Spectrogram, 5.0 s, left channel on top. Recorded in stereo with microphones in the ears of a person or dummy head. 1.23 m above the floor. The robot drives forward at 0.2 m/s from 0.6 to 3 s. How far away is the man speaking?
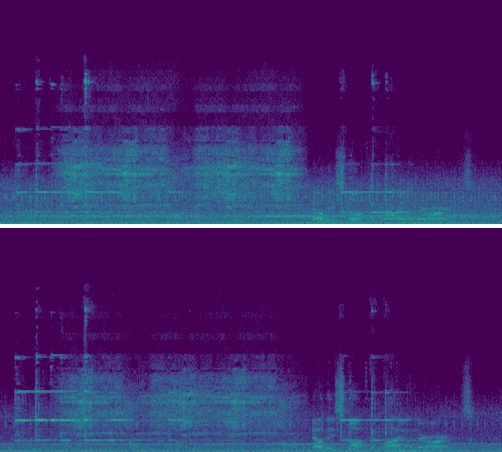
About 2.5 m.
